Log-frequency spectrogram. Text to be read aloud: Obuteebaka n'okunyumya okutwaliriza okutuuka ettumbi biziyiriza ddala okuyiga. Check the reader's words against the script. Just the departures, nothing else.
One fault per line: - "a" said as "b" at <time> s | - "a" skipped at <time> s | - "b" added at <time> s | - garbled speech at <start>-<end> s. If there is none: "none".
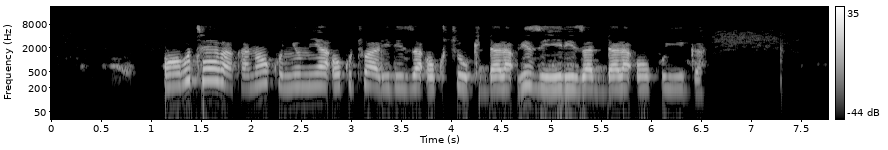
- "ettumbi" said as "ddala" at 4.3 s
